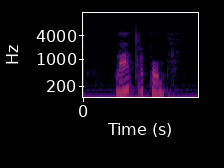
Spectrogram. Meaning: water pump
- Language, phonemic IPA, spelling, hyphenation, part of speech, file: Dutch, /ˈʋaː.tərˌpɔmp/, waterpomp, wa‧ter‧pomp, noun, Nl-waterpomp.ogg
